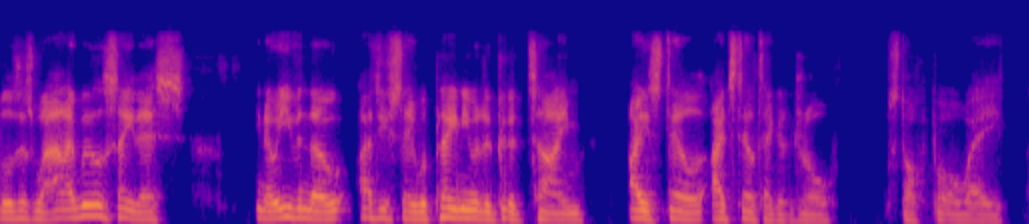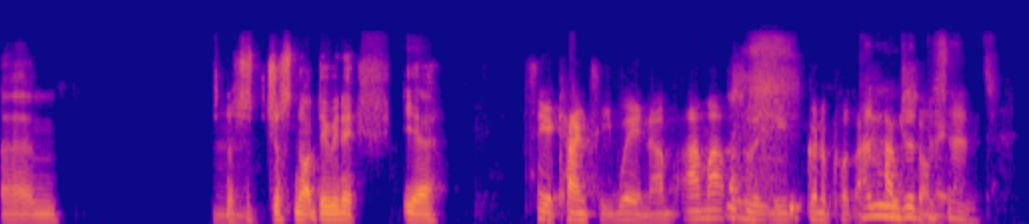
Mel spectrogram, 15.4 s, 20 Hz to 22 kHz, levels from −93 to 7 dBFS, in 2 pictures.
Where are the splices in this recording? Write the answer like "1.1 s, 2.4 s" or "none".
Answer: 7.6 s, 10.6 s, 11.8 s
